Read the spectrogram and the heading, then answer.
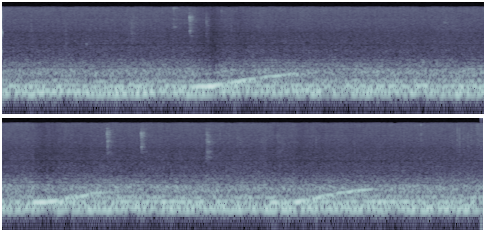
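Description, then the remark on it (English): Humpback whale song: three low, rising moaning upsweeps arrive a few seconds apart over a steady, dense underwater rumble, with a few faint clicks above. “Everyone knows humpback whale songs.”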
